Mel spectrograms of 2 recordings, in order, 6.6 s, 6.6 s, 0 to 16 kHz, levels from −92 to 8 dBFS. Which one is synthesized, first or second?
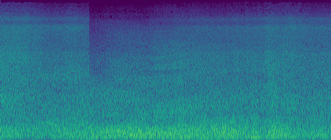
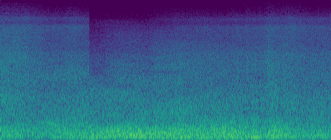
first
